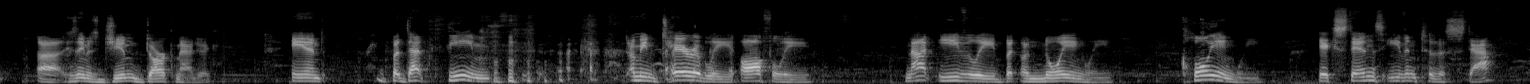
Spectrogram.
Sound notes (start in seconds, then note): 3.8 whispers; 4.8 laughter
